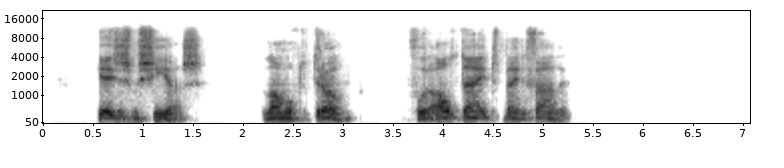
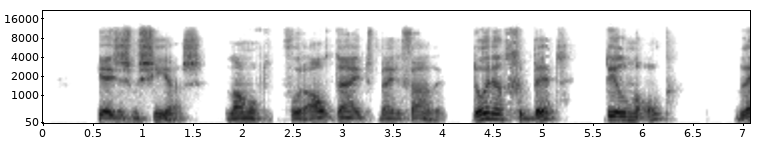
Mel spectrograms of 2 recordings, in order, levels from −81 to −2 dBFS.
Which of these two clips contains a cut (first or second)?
second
